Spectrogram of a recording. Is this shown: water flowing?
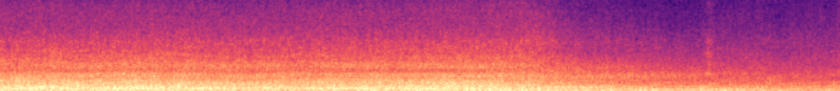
yes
